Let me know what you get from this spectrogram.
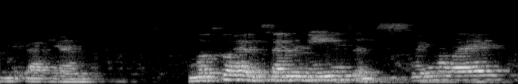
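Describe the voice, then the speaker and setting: Soft-spoken, very slow speech. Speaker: dance teacher. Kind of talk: guided exercise class instruction.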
